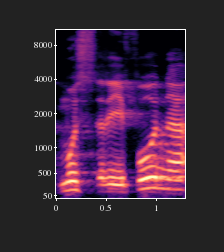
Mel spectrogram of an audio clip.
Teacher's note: Ra-nya dibaca tarqiq tipis kasra ya.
